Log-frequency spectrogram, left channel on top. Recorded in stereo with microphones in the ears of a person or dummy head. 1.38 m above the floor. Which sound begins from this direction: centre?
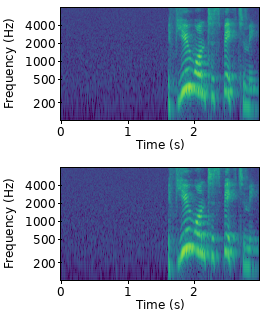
A woman speaking, at 1.6 s.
